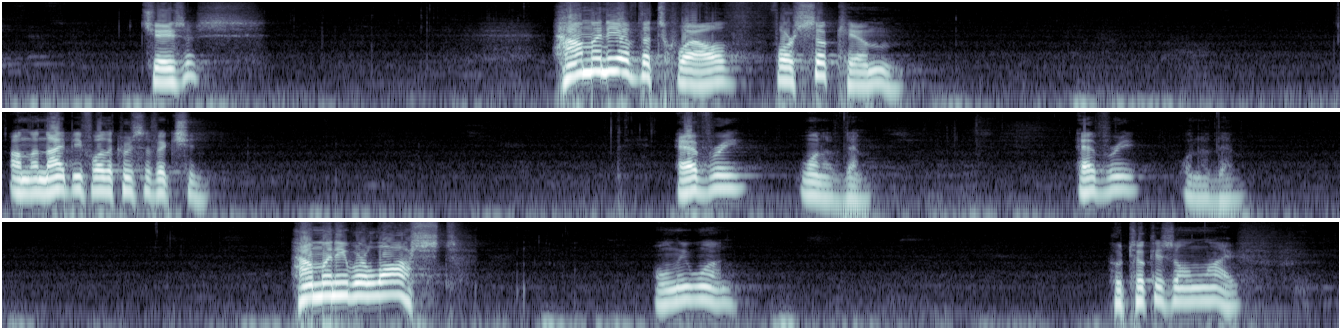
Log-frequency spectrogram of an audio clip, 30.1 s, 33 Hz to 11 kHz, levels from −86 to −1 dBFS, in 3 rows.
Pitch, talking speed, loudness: 105 Hz, 65 wpm, -12 LUFS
